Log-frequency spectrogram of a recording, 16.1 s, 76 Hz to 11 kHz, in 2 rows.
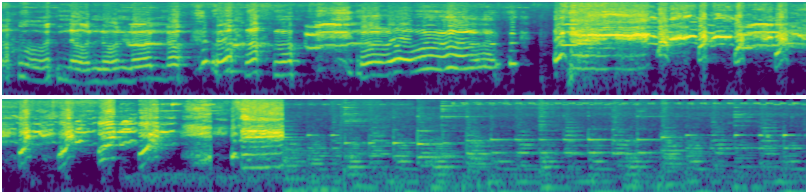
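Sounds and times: shrieking human laughter: 0:00.0 - 0:10.9
background music: 0:09.0 - 0:16.0.

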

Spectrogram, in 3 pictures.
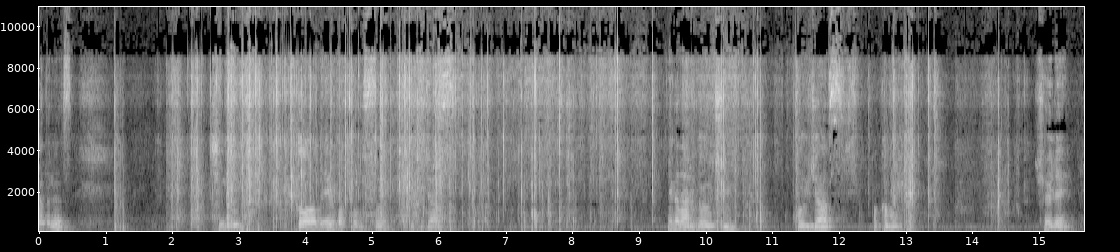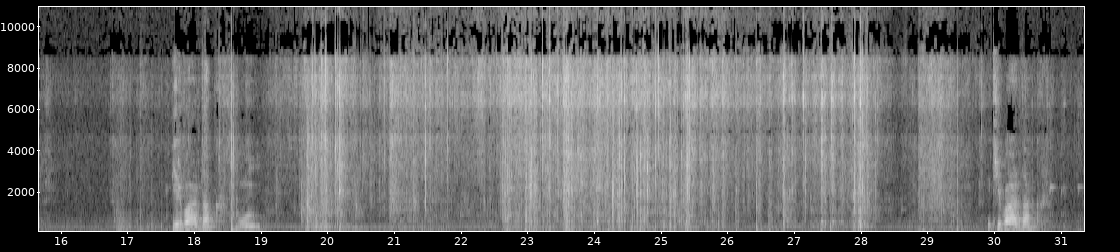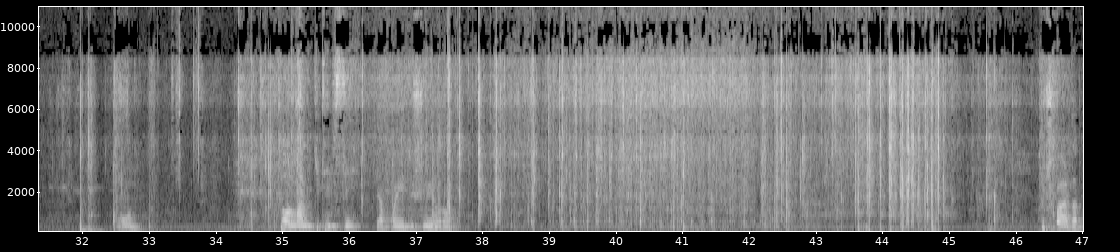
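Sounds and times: flour crackling in a bowl: 0:02.5 - 0:12.3, 0:34.5 - 0:45.6.

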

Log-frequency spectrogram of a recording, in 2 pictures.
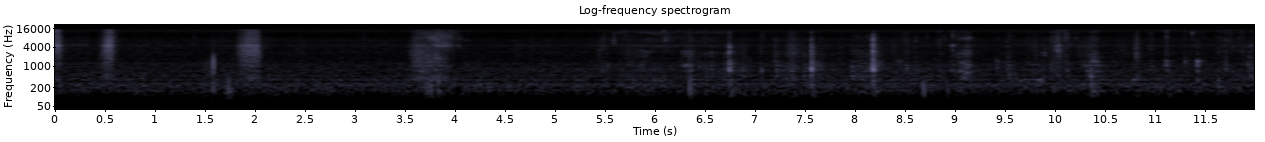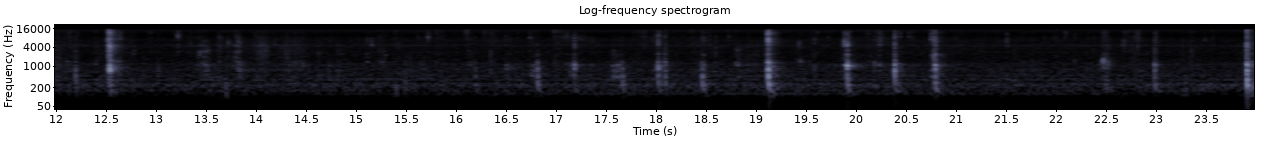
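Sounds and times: puppy gnawing chew toy: 0:05.4 - 0:23.9.

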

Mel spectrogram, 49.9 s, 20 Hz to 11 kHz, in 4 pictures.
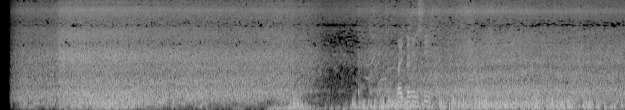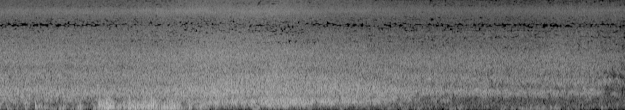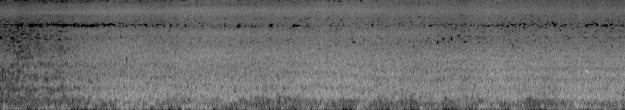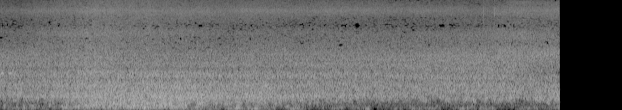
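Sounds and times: waves breaking on a beach: 0:00.2 - 0:48.7.

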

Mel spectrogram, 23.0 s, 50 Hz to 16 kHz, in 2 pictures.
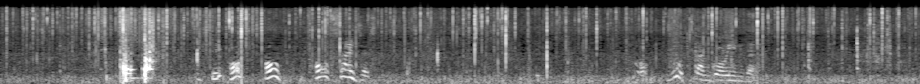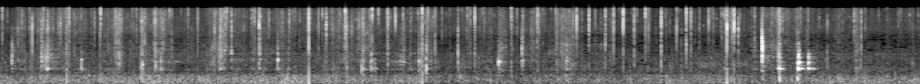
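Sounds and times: campfire crackling and popping: 0:00.0 - 0:23.0.

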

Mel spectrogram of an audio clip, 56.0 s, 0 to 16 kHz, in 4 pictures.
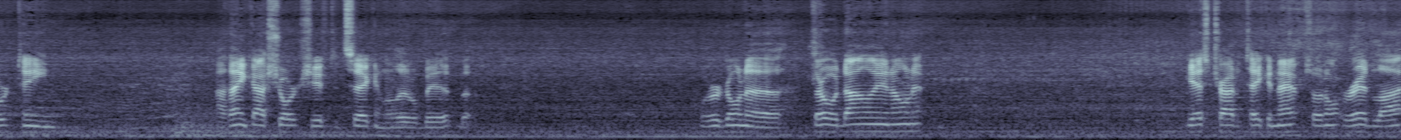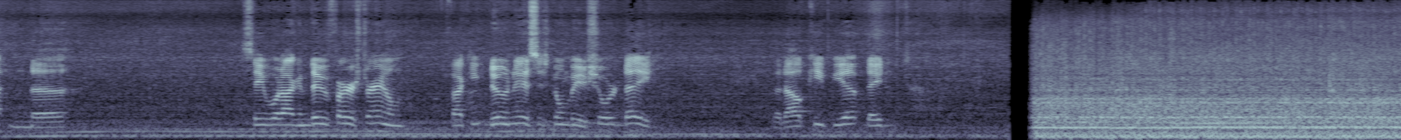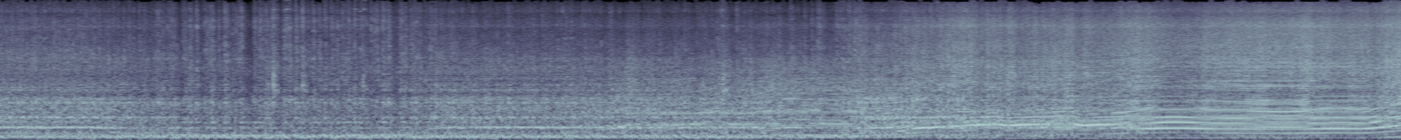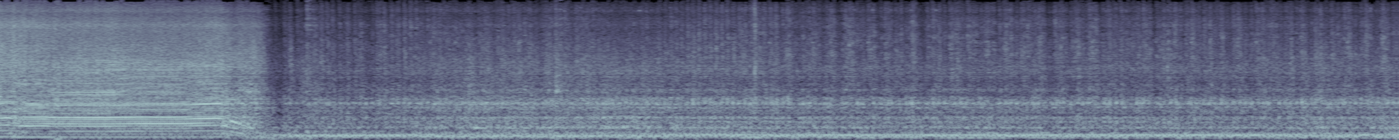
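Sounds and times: engine running loudly: 0:24.4 - 0:56.0.

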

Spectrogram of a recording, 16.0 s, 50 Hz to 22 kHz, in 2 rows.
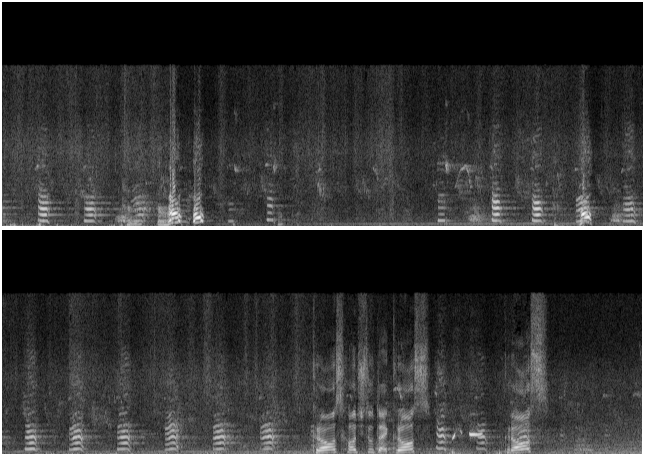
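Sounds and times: dog barking: 0:01.4 - 0:02.6, 0:05.8 - 0:11.6, 0:15.0 - 0:15.6.

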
